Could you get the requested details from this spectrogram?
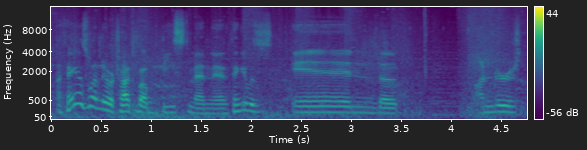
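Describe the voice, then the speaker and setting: Woman, game streamer, casual commentary, lively swinging intonation, medium-low pitch, playful, chatty. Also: brisk, music in the background. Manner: playful, chatty, thinking aloud.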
